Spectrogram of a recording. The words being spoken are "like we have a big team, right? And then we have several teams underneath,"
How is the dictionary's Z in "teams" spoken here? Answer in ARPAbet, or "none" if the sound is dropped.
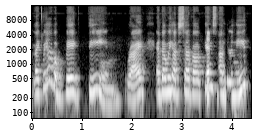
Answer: S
